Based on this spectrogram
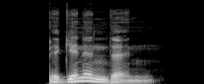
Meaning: inflection of beginnend: 1. strong genitive masculine/neuter singular 2. weak/mixed genitive/dative all-gender singular 3. strong/weak/mixed accusative masculine singular 4. strong dative plural
- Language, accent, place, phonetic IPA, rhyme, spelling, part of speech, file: German, Germany, Berlin, [bəˈɡɪnəndn̩], -ɪnəndn̩, beginnenden, adjective, De-beginnenden.ogg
